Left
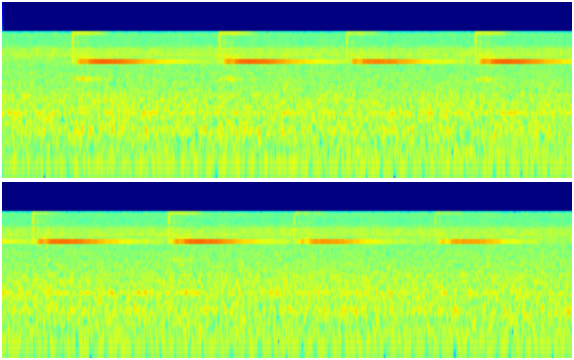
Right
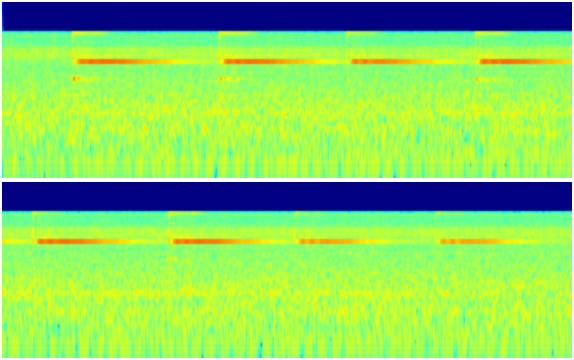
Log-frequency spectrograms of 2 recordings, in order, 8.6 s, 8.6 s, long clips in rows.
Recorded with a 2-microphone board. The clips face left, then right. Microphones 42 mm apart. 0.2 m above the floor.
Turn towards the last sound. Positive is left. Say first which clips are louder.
# right 1 dB
turn(degrees=-25)  # may be behind; listen again after turning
